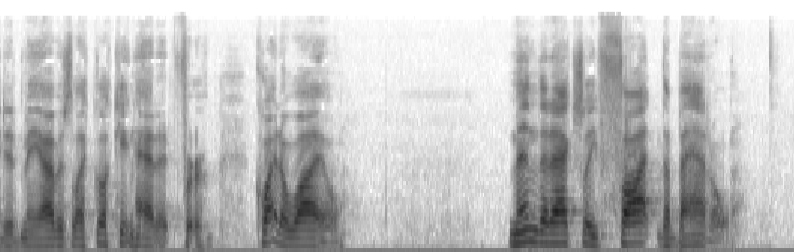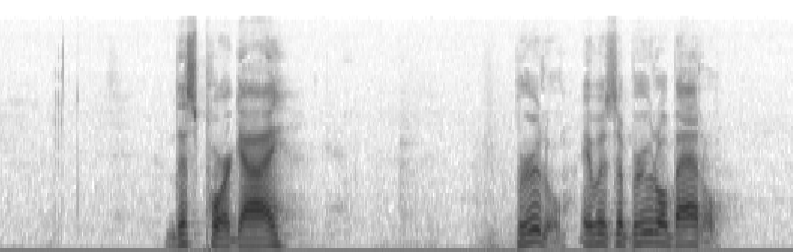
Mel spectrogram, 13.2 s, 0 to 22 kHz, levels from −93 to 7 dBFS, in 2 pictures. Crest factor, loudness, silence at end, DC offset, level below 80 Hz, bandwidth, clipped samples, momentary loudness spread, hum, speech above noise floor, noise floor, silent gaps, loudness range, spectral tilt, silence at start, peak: 20 dB; -19 LUFS; 0.65 s; 0.7%; -52 dBFS; 16.5 kHz; under 0.1%; 15 LU; none; 44 dB; -62 dBFS; none; 5 LU; -5.5 dB/octave; 0 s; 0 dBFS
